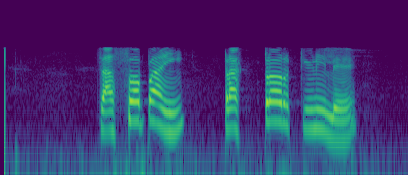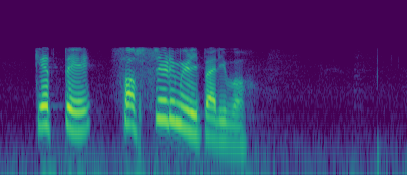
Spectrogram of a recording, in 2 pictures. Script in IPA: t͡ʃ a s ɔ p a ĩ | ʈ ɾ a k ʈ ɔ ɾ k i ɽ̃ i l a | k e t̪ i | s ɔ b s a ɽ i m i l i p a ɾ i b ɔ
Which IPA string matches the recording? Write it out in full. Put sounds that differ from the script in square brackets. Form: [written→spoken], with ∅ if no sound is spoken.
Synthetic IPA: t͡ʃ a s ɔ p a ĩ | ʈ ɾ a k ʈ ɔ ɾ k i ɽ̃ i l [a→e] | k e t̪ [i→e] | s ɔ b s [a→i] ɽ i m i [l→ɭ] i p a ɾ i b ɔ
